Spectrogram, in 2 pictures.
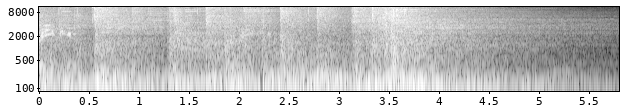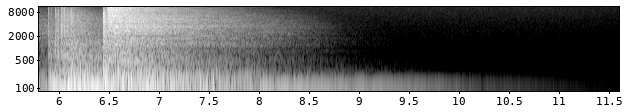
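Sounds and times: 
percussion: 0.0s - 9.1s.

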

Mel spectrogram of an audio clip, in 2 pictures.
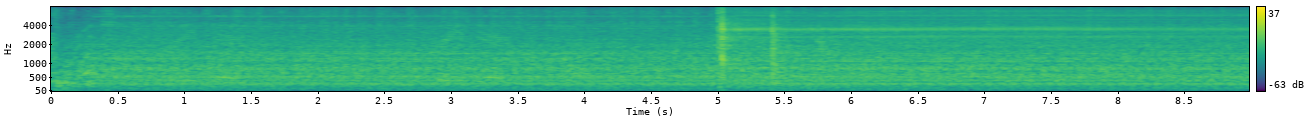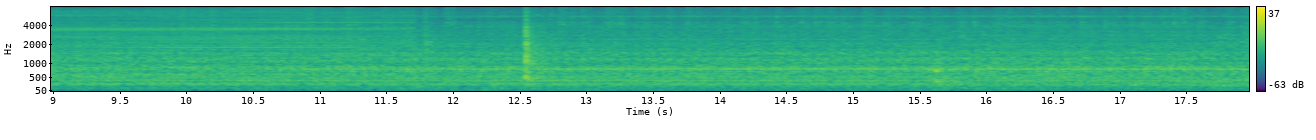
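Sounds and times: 
radial drill running: 0.0s - 17.9s.

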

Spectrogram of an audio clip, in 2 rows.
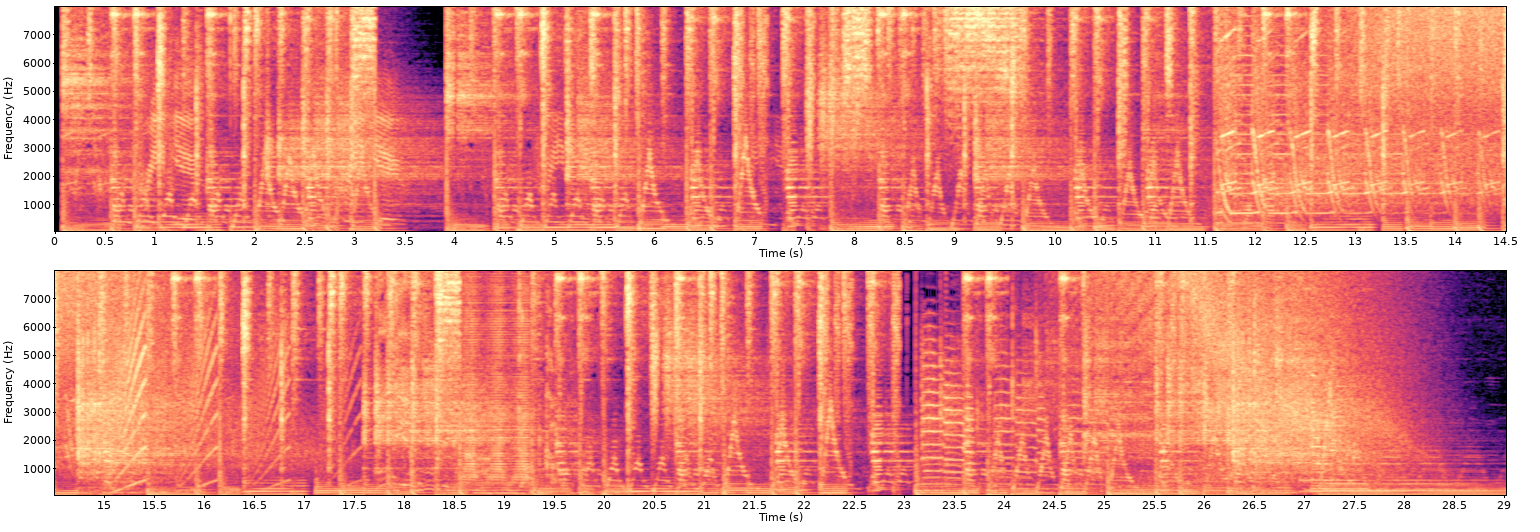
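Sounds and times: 
dub music: 0.0s - 29.0s.

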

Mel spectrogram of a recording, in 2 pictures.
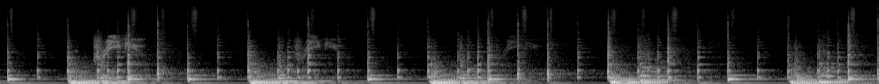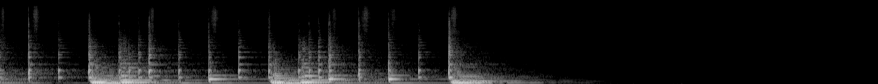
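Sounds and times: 
bass percussion: 0.0s - 13.9s.

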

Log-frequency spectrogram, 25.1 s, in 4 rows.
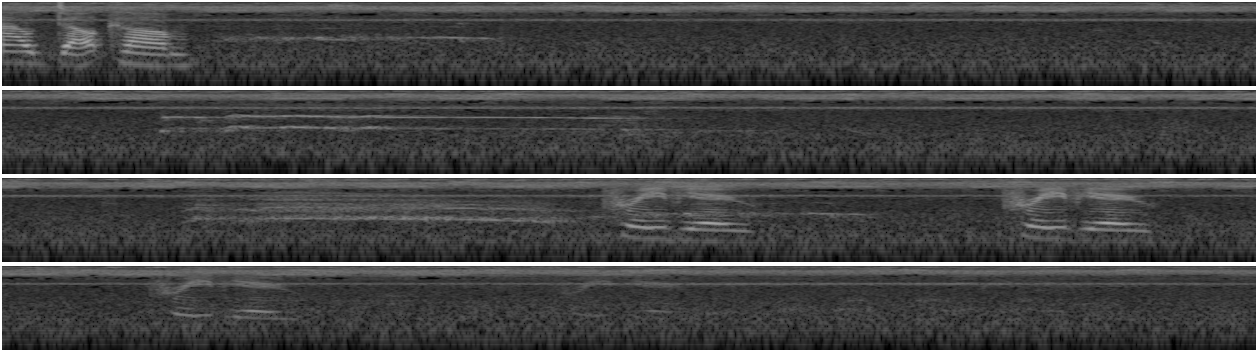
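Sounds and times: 
crickets trilling: 0.0s - 25.0s
speech: 0.1s - 1.1s, 15.6s - 16.4s, 17.6s - 18.4s, 19.7s - 20.3s
rooster crowing: 1.2s - 2.5s, 7.0s - 9.8s, 13.4s - 15.5s.

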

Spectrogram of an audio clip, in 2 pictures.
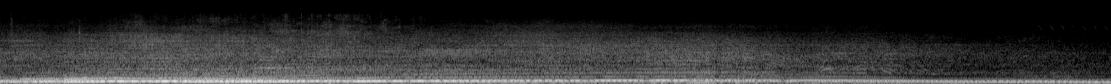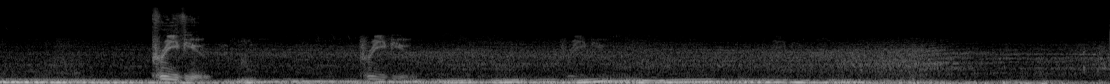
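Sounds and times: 
dirt track racing cars in the UK from a spectator's position: 0.0s - 22.1s.

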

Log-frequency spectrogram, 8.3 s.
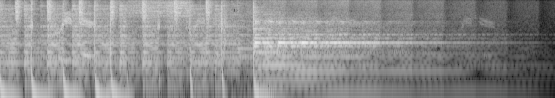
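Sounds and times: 
summer clubbing stinger: 0.2s - 6.8s.

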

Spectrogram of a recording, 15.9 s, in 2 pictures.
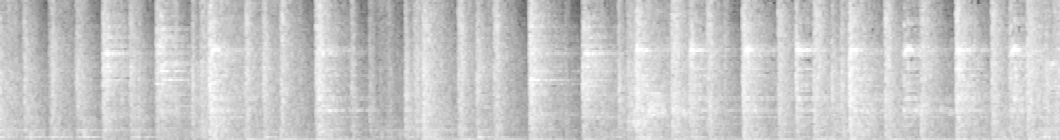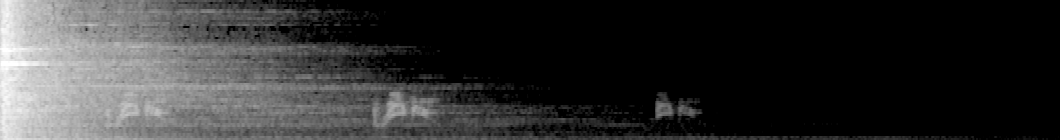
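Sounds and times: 
dramatic percussion without drums: 0.0s - 12.7s.

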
